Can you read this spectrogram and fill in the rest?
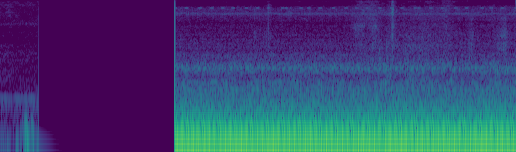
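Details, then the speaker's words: Car after exhaust was welded back together (previously sounded like a tractor): engine catches and settles into a deep, steady, even rumble with no rasp or exhaust puffing; normal idle. "so you guys can hear what it sound like and it doesn't sound like a tractor no more I'll tell you that and yeah"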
